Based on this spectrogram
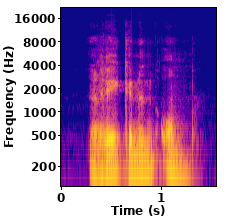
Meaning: inflection of omrekenen: 1. plural present indicative 2. plural present subjunctive
- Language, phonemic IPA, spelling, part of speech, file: Dutch, /ˈrekənə(n) ˈɔm/, rekenen om, verb, Nl-rekenen om.ogg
